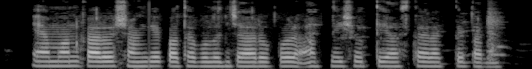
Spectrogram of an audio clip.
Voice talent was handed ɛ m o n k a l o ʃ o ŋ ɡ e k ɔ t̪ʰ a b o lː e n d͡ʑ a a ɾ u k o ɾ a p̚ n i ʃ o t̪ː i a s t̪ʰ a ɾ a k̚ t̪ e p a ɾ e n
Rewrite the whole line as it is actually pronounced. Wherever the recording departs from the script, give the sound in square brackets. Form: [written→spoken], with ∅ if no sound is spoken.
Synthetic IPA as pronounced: ɛ m o n k a [l→ɾ] o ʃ [o→ɔ] ŋ ɡ e k ɔ t̪ʰ a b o [lː→l] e n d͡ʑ a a ɾ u [k→p] o ɾ a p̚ n i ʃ o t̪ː i a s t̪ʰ a ɾ a k̚ t̪ e p a ɾ e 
